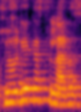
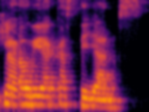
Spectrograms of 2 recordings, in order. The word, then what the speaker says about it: Claudia Castellanos: In Spanish, we pronounce the double L like you. So Claudia Castellanos is absolutely fine, but if you want to be pronounced in the Colombian way, it would be Claudia Castellanos.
